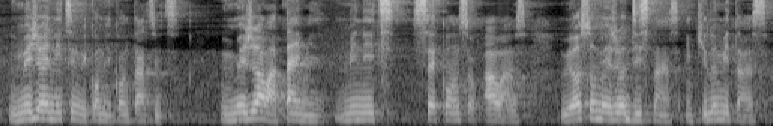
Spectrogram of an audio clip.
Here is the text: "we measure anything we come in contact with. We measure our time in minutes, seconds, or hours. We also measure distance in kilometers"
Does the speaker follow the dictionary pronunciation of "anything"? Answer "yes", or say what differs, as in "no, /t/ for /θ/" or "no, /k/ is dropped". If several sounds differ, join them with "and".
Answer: no, /t/ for /θ/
